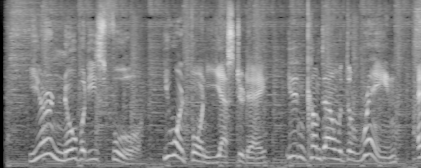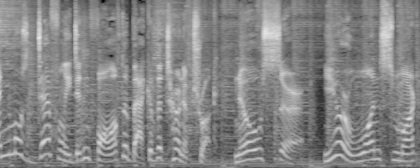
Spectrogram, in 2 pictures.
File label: Commercial, voiceovers; Commercial Reel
